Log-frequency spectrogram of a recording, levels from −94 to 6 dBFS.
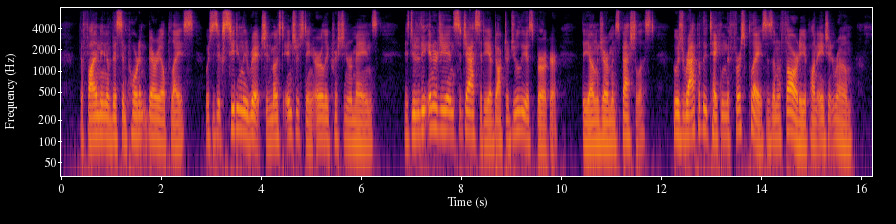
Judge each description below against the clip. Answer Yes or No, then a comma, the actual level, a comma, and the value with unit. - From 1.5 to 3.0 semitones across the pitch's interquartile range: No, average, 4.0 semitones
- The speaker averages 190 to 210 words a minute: No, average, 165 wpm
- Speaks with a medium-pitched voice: No, low, 110 Hz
